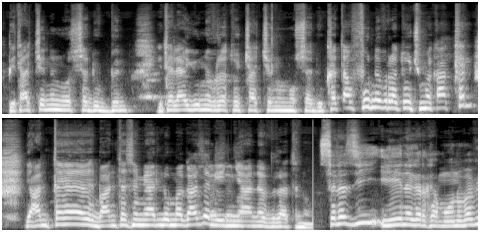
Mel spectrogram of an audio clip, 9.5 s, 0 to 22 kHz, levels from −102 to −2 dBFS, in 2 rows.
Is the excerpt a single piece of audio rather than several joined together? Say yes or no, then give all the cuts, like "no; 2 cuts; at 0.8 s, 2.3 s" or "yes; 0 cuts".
no; 1 cut; at 7.9 s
